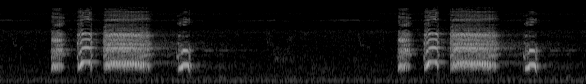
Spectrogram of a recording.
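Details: Rooster, recorded naturally and unmixed, gives two complete crows roughly three and a half seconds apart. Each is a pair of quick opening notes, a long strained held note and a brief dropping finish, over a steady low background hum.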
